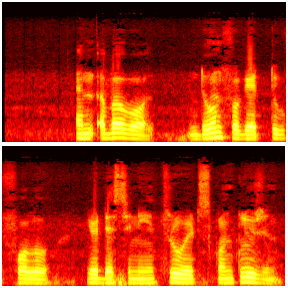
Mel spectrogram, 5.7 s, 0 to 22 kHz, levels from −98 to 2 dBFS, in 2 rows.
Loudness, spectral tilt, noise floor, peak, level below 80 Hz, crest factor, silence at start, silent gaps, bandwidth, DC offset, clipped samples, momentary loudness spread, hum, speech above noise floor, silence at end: -16 LUFS; -7 dB/octave; -52 dBFS; 0 dBFS; -46 dBFS; 16 dB; 0.75 s; none; 13 kHz; under 0.1%; under 0.1%; 9 LU; none; 38 dB; 0.05 s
